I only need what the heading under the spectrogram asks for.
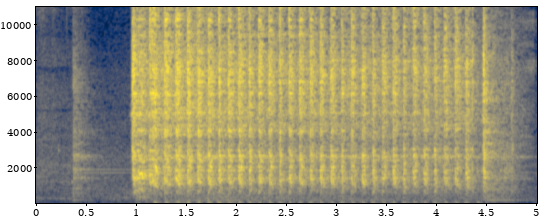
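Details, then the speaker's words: Mitsubishi L3E three-cylinder diesel, about 20 hp, powering a log splitter, being rebuilt after zero compression in the middle cylinder. Compression-test cranking gives even pulses with none missing, reading a little over 400; rings not yet broken in. "Little over 400, but like he said, the rings still aren't really broken, so that might get better, but that's decent."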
